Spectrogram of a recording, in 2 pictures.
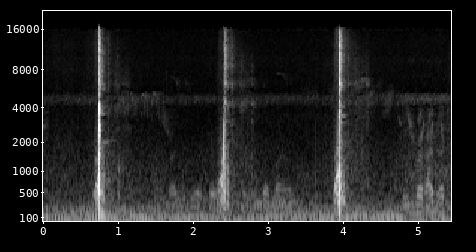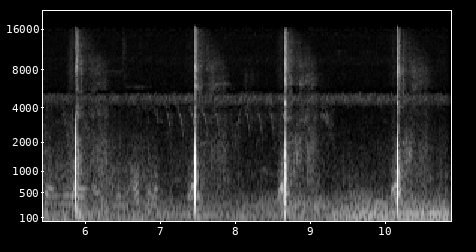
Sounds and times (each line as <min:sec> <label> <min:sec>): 0:00.7 golf ball hits 0:01.2
0:02.3 golf ball hits 0:02.9
0:03.8 golf ball hits 0:04.7
0:05.6 golf ball hits 0:06.4
0:07.4 golf ball hits 0:09.3
0:10.0 golf ball hits 0:10.8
